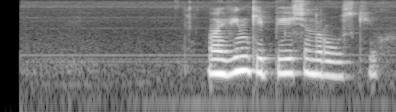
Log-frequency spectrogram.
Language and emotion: Russian, neutral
